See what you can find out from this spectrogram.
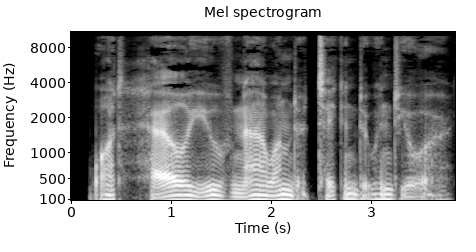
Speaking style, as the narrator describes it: he said, his voice low

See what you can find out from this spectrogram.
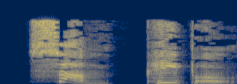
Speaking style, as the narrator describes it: she said loudly

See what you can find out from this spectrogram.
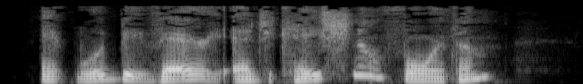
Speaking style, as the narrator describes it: the grandmother murmured

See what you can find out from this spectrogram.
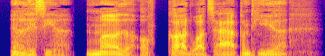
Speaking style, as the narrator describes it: the Duke groaned aloud

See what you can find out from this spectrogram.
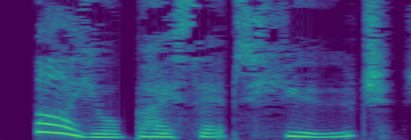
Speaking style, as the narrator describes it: she said

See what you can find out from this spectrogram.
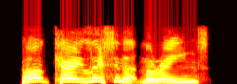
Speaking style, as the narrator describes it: she shouted

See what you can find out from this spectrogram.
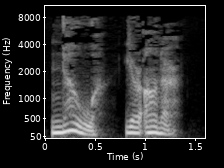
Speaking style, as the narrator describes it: she said tightly

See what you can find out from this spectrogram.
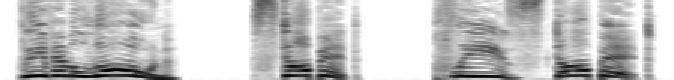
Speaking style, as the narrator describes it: I screamed, a mist of fury swimming before my eyes

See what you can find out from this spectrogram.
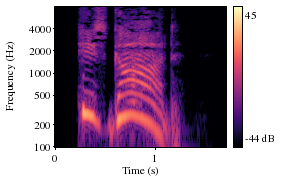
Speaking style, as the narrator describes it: cried all the creatures again

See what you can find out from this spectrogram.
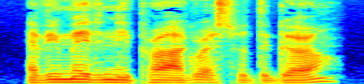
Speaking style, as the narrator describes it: he asks

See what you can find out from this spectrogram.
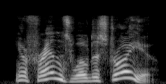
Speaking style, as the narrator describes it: Hassett pleaded

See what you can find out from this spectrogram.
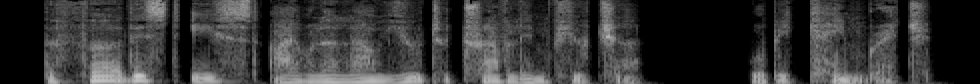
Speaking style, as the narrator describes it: although she knew he couldn't hear her, she whispered firmly

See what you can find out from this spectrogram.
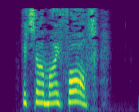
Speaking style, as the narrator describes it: Jack said desperately

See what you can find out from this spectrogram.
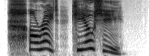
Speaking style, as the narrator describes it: Karima shouted

